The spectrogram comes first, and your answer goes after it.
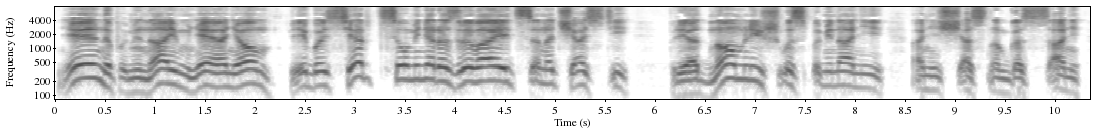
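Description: A man voicing a vengeful ancient male genie who speaks pompously in slow, drawn-out phrases. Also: a little high, sing-song, dry recording, clean studio sound, voice pushed up. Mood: lamenting.

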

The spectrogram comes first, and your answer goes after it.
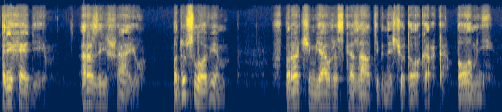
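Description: A man voicing a gruff, threatening middle-aged vagabond who heads a poor family in an audiobook reading. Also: on the low side, very animated, a little slow, heavily acted. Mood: menacing. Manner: menacing, mock-theatrical threats.

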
